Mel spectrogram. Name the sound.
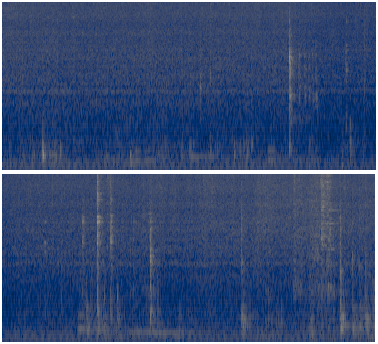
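garlic frying in a pan for rasta pasta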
